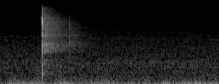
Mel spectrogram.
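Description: A single sharp click about half a second in, with a brief ringing tail, from handling a telescopic fishing rod.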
